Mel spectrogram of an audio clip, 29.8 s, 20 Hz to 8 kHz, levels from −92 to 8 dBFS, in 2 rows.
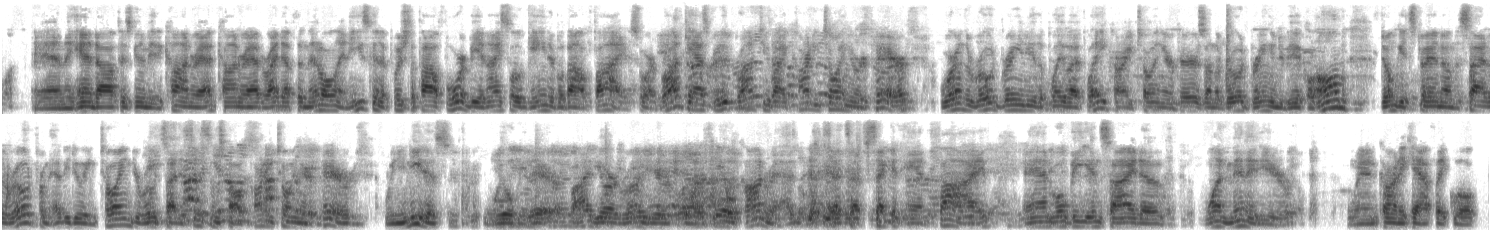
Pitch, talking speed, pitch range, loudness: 115 Hz, 230 wpm, 110-125 Hz, -20 LUFS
